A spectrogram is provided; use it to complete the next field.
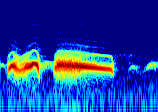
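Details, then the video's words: A single spotted dove phrase in the thổ voice, from a recording of cock and hen birds made to stimulate doves: a dipping then rising note, then a drawn-out, slowly descending coo. "chim cu gáy thúc gù giọng thổ"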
